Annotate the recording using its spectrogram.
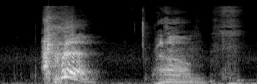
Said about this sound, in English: Sorry, I need to sneeze.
